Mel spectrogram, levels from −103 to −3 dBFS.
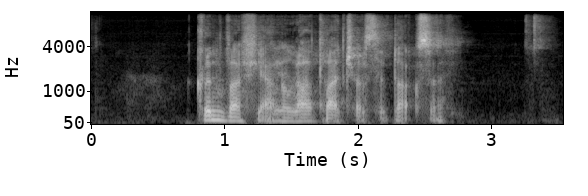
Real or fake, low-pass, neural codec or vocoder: fake; 10.8 kHz; codec, 24 kHz, 3 kbps, HILCodec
